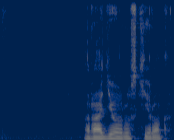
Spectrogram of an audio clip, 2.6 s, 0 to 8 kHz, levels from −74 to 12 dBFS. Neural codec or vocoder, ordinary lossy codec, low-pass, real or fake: none; none; none; real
